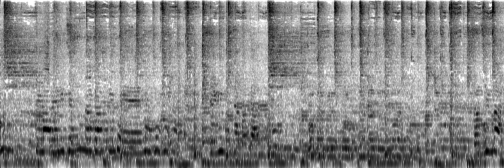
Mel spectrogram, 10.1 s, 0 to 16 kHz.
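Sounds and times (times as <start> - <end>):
drum kit: 0.0 - 10.0
electric bass guitar: 0.0 - 10.0
man singing: 0.0 - 10.0.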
